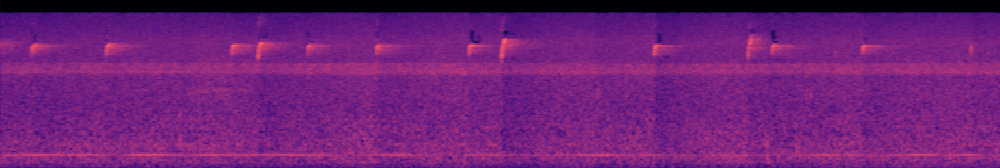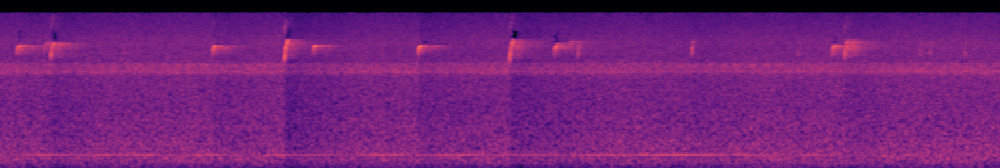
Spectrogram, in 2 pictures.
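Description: A small bird giving short, high chip notes again and again, about one or two a second, over a steady hiss with a constant high drone and a low hum underneath.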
